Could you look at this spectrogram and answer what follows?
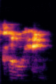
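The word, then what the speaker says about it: Kohen: am I pronouncing yeah in Hebrew it's Coan so what would happen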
